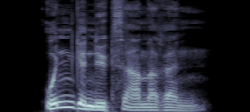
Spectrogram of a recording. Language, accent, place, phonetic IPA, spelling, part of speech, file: German, Germany, Berlin, [ˈʊnɡəˌnyːkzaːməʁən], ungenügsameren, adjective, De-ungenügsameren.ogg
- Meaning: inflection of ungenügsam: 1. strong genitive masculine/neuter singular comparative degree 2. weak/mixed genitive/dative all-gender singular comparative degree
